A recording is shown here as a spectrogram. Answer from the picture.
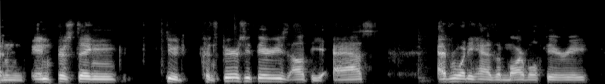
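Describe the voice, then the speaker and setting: At a moderate pace, a man with a plain, everyday voice speaks at a medium pitch with fairly even intonation, the sound dry and close with no echo. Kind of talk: casual podcast banter.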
